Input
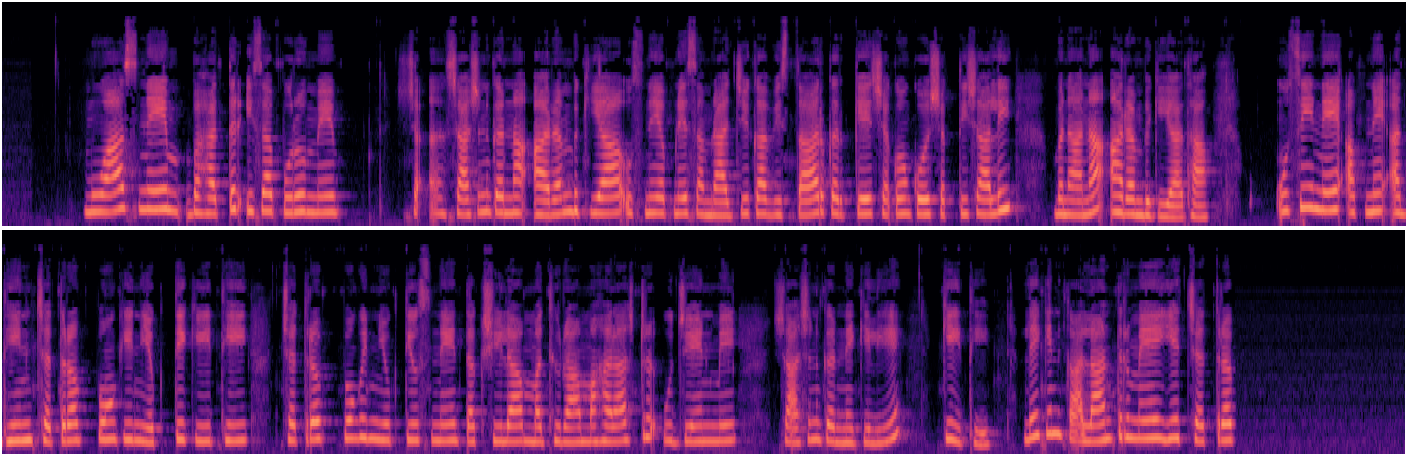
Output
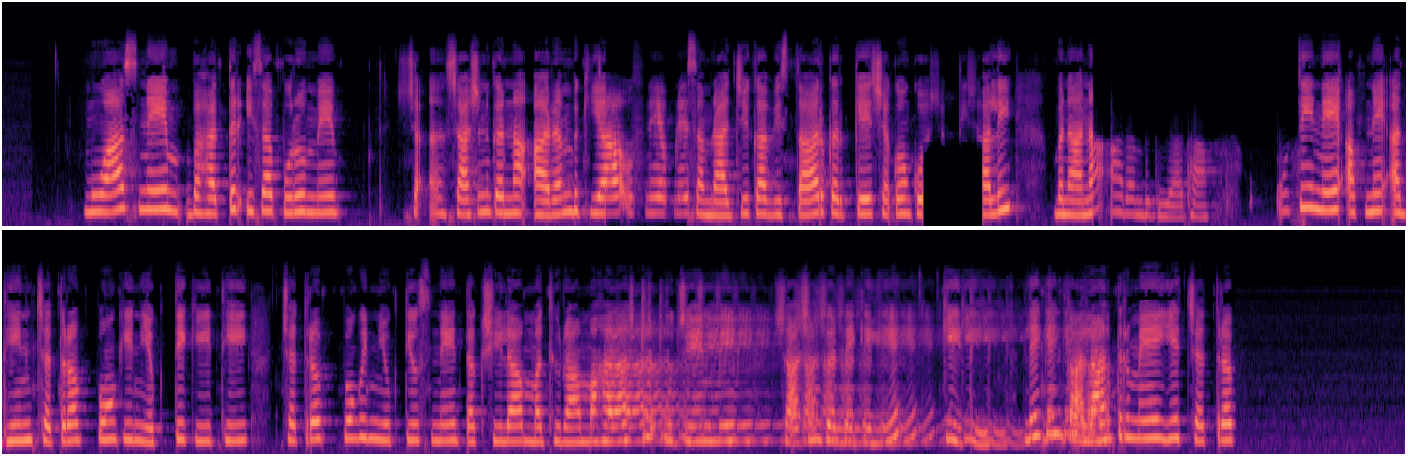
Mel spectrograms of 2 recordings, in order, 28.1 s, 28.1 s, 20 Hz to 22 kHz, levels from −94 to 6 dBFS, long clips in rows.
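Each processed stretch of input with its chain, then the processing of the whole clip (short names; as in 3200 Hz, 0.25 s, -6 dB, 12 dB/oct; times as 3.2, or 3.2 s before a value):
6.04–6.87 three-band isolator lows -22 dB, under 510 Hz, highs -22 dB, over 3000 Hz + doubler 18 ms -3.5 dB
9.21–9.82 Chebyshev high-pass 1800 Hz, order 8 + high shelf 6200 Hz -11 dB + compressor 8:1, threshold -48 dBFS
10.91–12.98 steep low-pass 1600 Hz 96 dB/oct + compressor 5:1, threshold -32 dBFS
19.92–25.12 bell 120 Hz -7.5 dB 1.5 oct + doubler 14 ms -4.5 dB + feedback echo 0.178 s, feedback 47%, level -7.5 dB
whole clip: steep low-pass 9500 Hz 36 dB/oct; dynamic EQ 1700 Hz, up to +4 dB, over -33 dBFS, Q 0.71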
